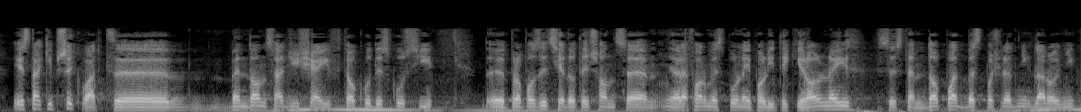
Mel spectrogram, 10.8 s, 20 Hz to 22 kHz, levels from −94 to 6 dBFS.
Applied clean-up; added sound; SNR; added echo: none; Engine starting / Car; 14 dB; none.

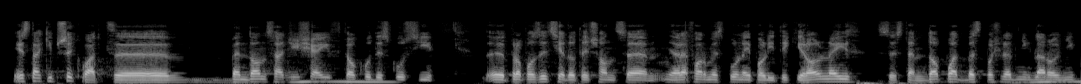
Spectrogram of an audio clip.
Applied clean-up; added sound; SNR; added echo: classical method Wiener filter.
